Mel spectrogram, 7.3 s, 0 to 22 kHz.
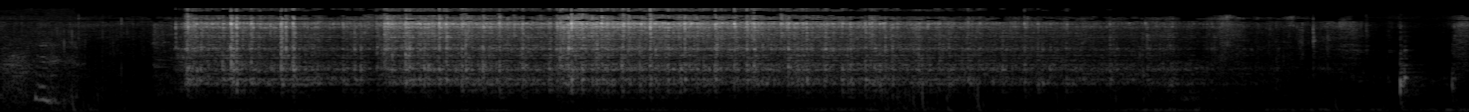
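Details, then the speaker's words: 2004 Mustang Cobra T56 with clutch cable disconnected, fork pushed back and throwout bearing spun by hand: harsh dry scraping; bearing seized and leaking grease onto the retainer sleeve; replaced with McLeod RXT twin-disc clutch. "so you can actually disconnect the clutch cable and push the fork back and reach up in and spin the throw out bearing so that's what I'll do here and listen to the sound so that sounds pretty bad"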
